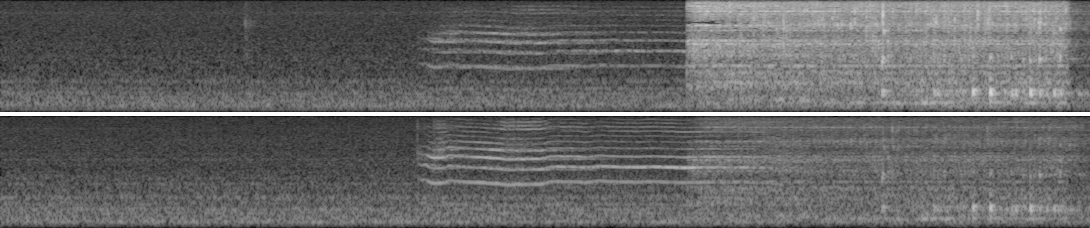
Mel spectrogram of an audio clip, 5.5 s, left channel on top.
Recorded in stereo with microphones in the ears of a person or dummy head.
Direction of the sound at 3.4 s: 70° left (ahead or behind).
